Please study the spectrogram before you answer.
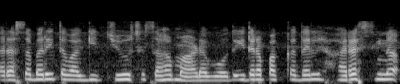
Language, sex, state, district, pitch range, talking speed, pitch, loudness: Kannada, female, Karnataka, Dakshina Kannada, 205-230 Hz, 120 wpm, 220 Hz, -17 LUFS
